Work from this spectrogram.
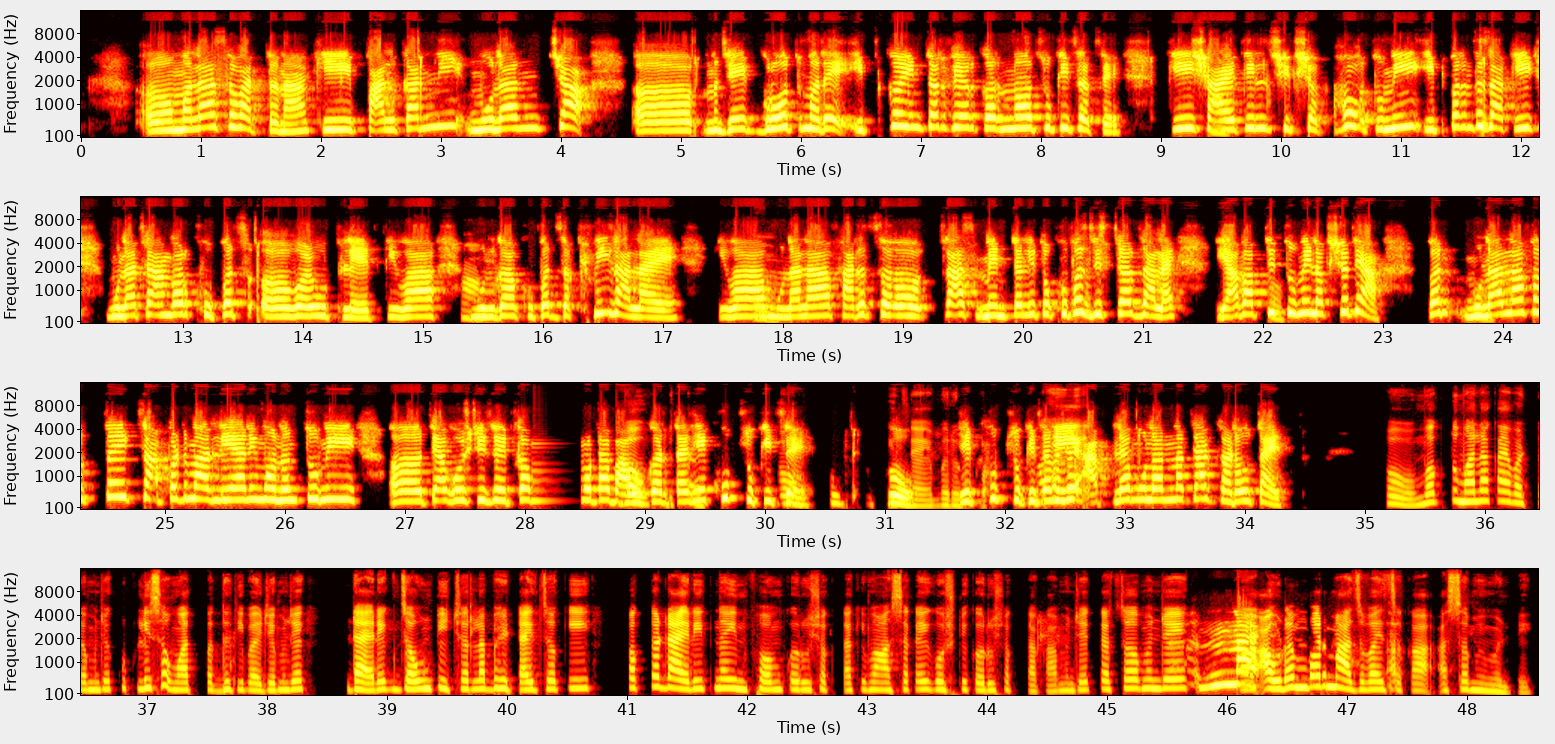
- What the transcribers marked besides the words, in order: distorted speech; other background noise; in English: "इंटरफिअर"; static; tapping; in English: "टीचरला"; "आडंबर" said as "अवडंबर"
- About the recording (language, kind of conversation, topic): Marathi, podcast, मुलांना स्वातंत्र्य देताना योग्य मर्यादा कशा ठरवायला हव्यात?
